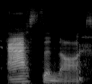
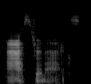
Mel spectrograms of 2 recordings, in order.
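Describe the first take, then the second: First: The last syllable is said as 'nox'. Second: The last syllable is said as 'nax'. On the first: The speaker calls it wrong. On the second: The speaker calls it right.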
